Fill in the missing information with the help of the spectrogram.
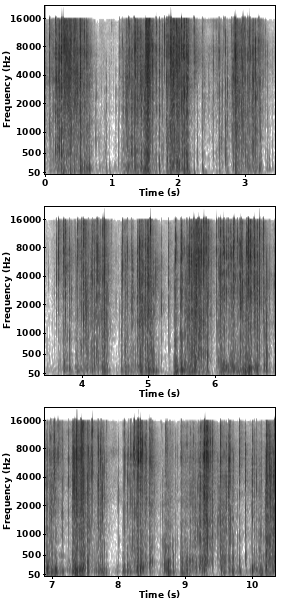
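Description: A full printed plastic cookie bag is held close and crinkled and rubbed with rubber toy hands worn on the fingers. Bursts of dry, bright crinkling and crunching come in short waves separated by brief pauses, with sharp crackles over a thin low end.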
